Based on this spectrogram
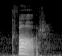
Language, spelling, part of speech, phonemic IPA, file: Swedish, kvar, adjective, /kvɑːr/, Sv-kvar.ogg
- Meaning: left, remaining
